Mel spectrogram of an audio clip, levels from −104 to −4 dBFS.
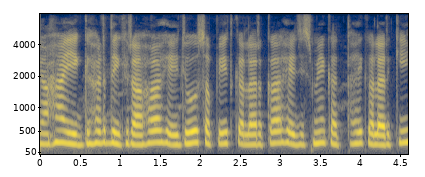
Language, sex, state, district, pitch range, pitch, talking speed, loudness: Hindi, female, Odisha, Malkangiri, 215-245 Hz, 235 Hz, 195 wpm, -15 LUFS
